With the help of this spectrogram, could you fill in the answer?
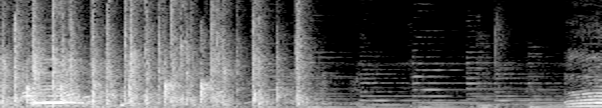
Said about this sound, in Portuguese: As palmas que tu esperas, que este povo te está dando, as minhas foram sinceras, as tuas estão te abusando.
